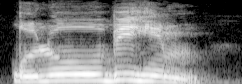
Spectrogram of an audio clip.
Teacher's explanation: قوف کو پر پڑھیں گے، واو مدہ ایک الف کے برابر کھینچ کر پڑھا جائے گا، میم مشدد پر غنہ کرنا ہے۔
